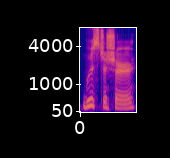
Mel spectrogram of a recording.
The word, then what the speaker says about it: Worcestershire: It's pronounced Worcestershire, but it's spelled W-O-R-C-E-S-T-E-R-S-H-I-R-E, so more like Worcestershire.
